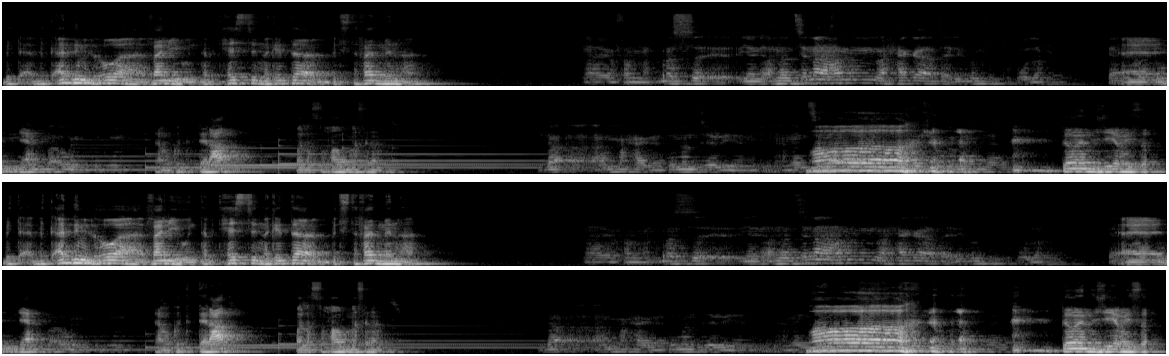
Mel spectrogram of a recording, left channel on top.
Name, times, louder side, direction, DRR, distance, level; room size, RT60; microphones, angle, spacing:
voice 1, 0.0-4.2 11.2-12.1 13.2-14.1 14.6-15.5 19.7-21.4 21.7-23.1, right 3 dB, 30° right, 0.5 m, -23 dB
voice 2, 5.8-10.6 11.1-12.9 17.0-21.8, left 2 dB, 65° left, 1.2 m, -37 dB
sound 1, 12.3-18.9, left 4 dB, 40° left, 0.5 m, -43 dB
9.5 x 6.2 x 5.6 m
head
